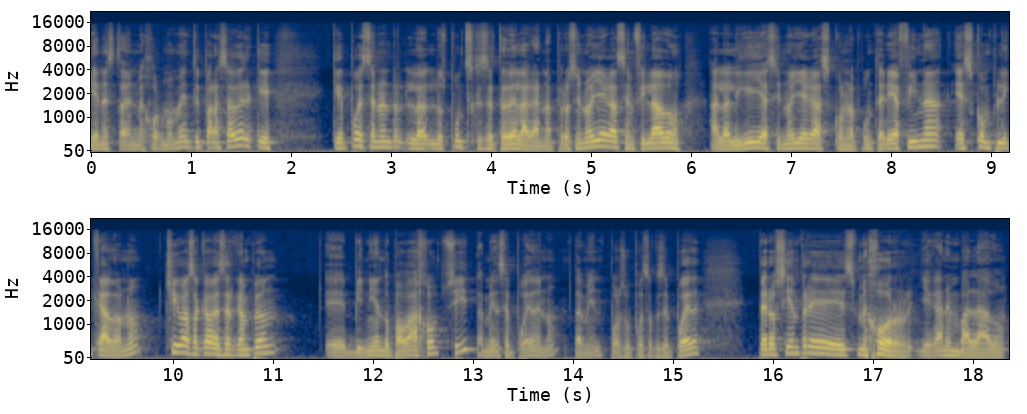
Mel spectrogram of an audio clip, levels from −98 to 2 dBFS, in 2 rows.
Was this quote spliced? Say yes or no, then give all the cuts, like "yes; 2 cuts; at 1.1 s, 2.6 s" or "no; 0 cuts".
no; 0 cuts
